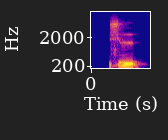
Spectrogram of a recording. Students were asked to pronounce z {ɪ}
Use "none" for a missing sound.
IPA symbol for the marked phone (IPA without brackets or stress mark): ʏ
